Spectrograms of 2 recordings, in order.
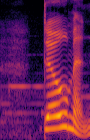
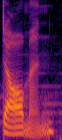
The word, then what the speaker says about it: Doman: I've been saying it wrong, of course. Doman, not Dolman.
